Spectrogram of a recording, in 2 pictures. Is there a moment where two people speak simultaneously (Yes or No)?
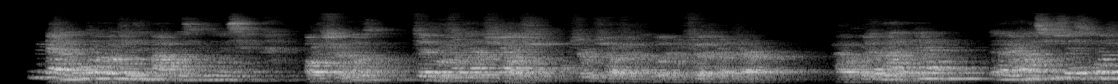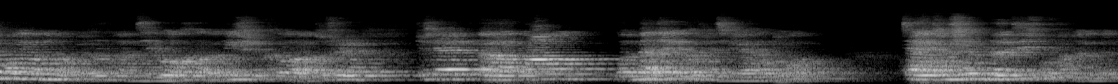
Yes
